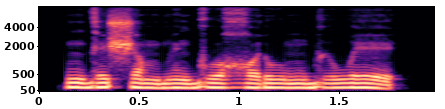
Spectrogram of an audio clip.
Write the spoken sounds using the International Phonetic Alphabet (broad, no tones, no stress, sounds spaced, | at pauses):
n d e ʃ ɐ m b ẽ ɡ u ʁʷ ɨ ɾ u m b ɨ w e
